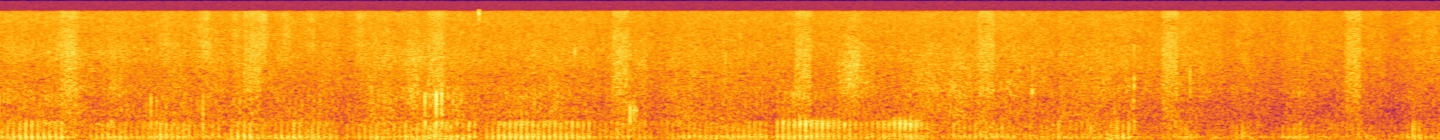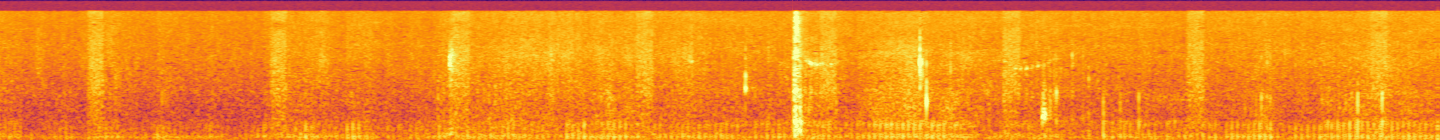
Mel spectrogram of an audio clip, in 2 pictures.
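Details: Bengal cat purring as it wakes its owner indoors; a long, even low-pitched rumble with faint rustles and a few small clicks late in the stretch.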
